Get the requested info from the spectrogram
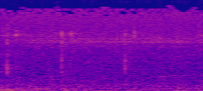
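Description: Near silence: room tone with a few faint clicks from the writing input on a digital whiteboard as handwriting is entered.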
